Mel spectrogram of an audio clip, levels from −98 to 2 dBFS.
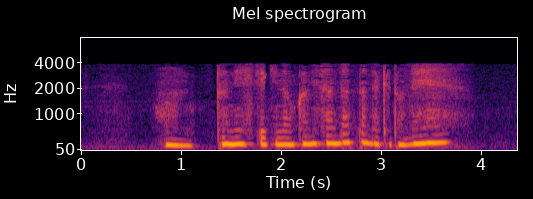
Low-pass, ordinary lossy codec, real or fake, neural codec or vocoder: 7.2 kHz; AAC, 16 kbps; real; none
